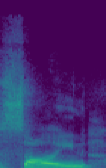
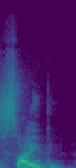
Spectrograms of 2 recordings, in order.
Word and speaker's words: sign: in all of these you cannot really hear the G it's not cyan it's not designed it's not foreign right it's sign design and foreign so that was rule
